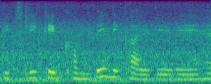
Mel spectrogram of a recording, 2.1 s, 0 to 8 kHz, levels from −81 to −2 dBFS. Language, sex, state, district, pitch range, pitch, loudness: Hindi, female, Punjab, Pathankot, 175-200 Hz, 185 Hz, -16 LUFS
